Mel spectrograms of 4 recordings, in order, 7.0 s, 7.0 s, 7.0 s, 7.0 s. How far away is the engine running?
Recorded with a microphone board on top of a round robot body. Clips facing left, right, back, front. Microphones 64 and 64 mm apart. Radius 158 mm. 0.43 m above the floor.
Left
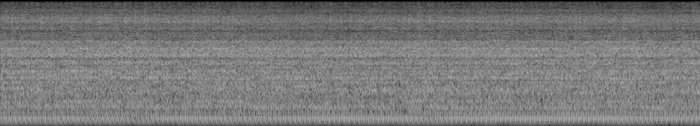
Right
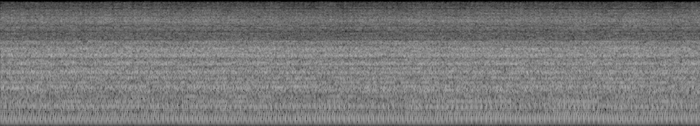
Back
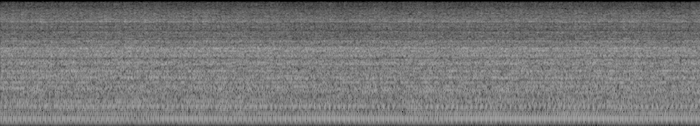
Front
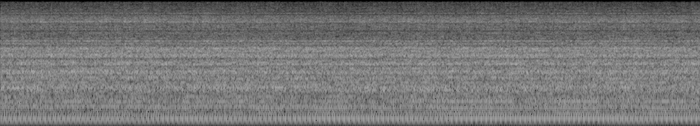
About 1.6 m.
